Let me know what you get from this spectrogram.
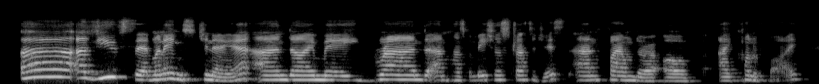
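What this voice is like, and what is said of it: Non-American accent, London-based speaker. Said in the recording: “I heard the accent. I couldn't place it, but I'm like, she's not in America.”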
